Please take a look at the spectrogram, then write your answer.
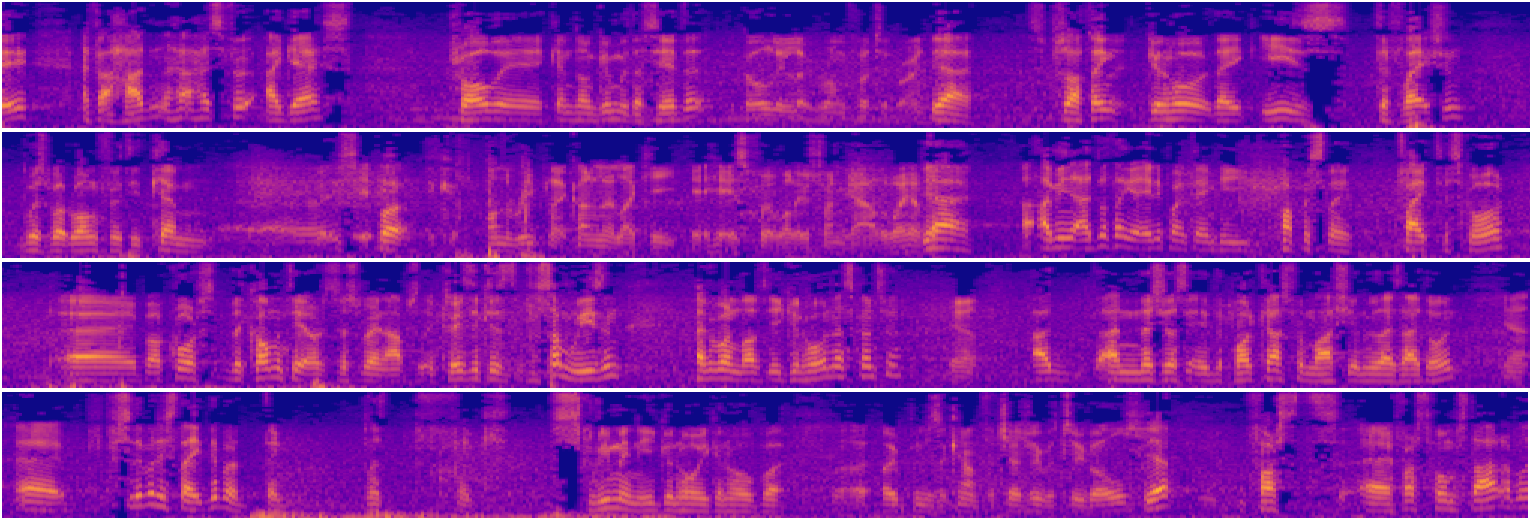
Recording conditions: outdoors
